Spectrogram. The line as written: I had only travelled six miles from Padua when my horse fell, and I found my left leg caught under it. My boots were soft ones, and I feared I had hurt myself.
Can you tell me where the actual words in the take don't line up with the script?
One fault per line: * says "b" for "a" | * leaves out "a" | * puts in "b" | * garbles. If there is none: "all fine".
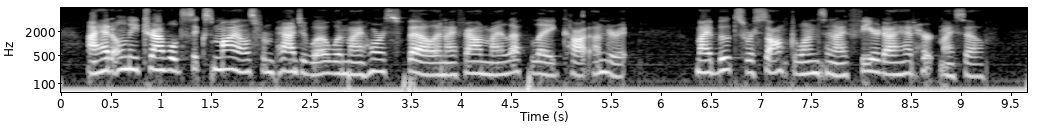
all fine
